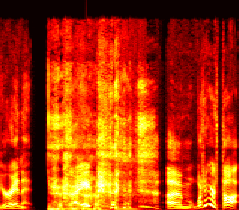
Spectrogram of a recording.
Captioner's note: both laugh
